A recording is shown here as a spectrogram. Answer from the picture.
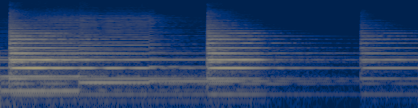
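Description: Church-bell-like tones in a slow instrumental piece: three strikes, the last one softer, each ringing on and fading slowly over held lower notes.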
